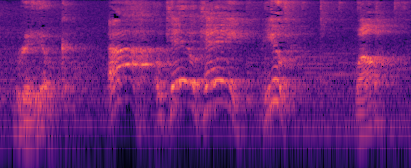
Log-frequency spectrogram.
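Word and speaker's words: Ryuk: those of the death notes demon react it's pronounced ryok ah okay okay you well we have as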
